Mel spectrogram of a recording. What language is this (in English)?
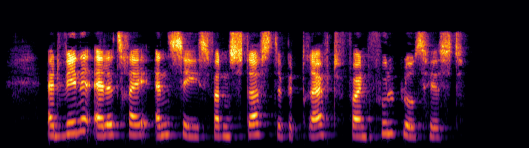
Danish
